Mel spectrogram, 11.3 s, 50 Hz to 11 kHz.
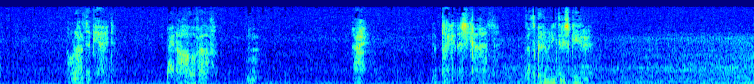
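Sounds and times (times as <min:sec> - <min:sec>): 
steady noise: 0:00.0 - 0:11.3
speech: 0:01.1 - 0:01.8, 0:02.5 - 0:03.9, 0:08.0 - 0:09.0
faint car engine humming: 0:05.6 - 0:11.3.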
